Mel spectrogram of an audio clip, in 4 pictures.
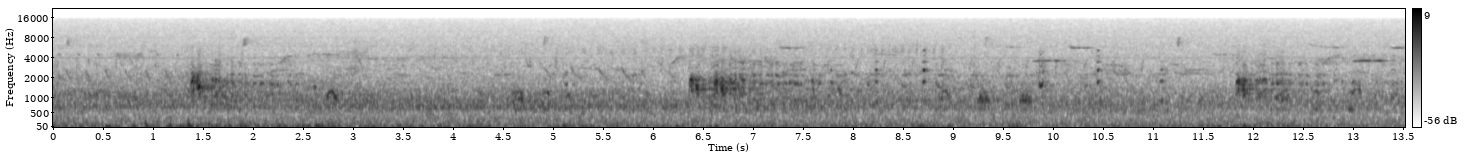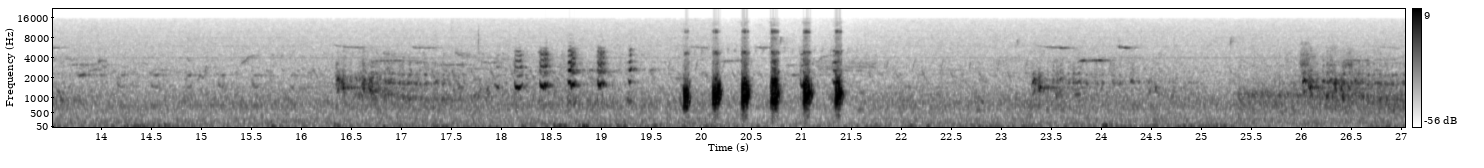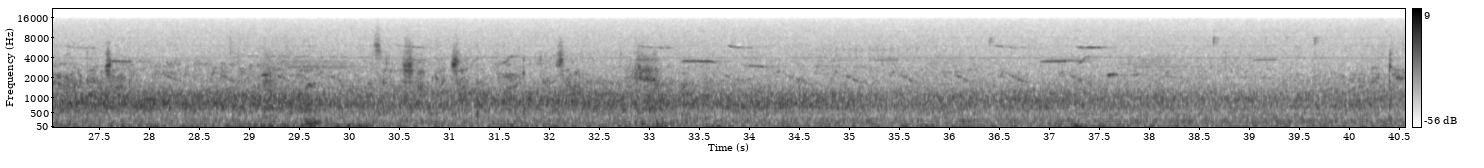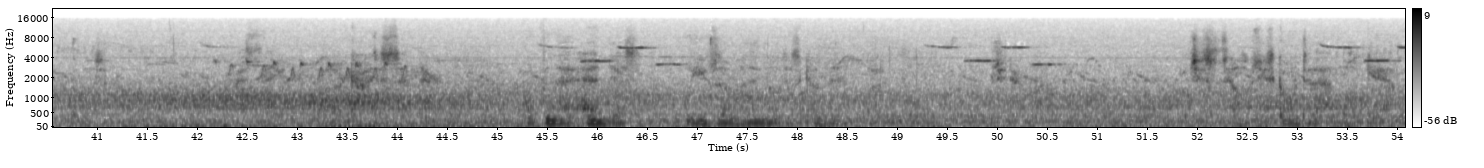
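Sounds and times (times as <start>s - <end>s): turkey gobbling: 1.4s - 2.4s, 6.4s - 8.0s, 11.8s - 13.1s, 16.4s - 21.5s, 23.3s - 24.7s, 25.8s - 28.3s
turkey yelps: 19.8s - 21.5s, 26.0s - 27.0s.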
